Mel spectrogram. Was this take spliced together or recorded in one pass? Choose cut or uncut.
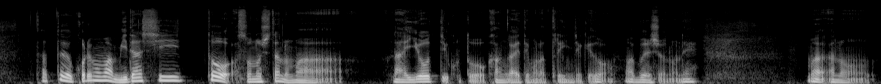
uncut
